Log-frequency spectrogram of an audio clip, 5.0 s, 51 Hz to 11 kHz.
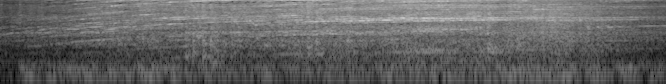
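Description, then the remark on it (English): High-pitched electric whine of a Formula E electric race car on track at Donington Park Raceway in Britain, its pitch climbing steadily as it accelerates past. It is loud and sustained for several seconds, with a rushing roar beneath and no voices. “alternative with the launch of the Formula E World Championship, E4 electric race cars, where the E cars have just taken to the track in anger for the first time.”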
